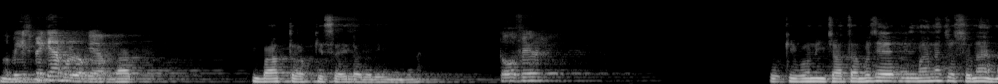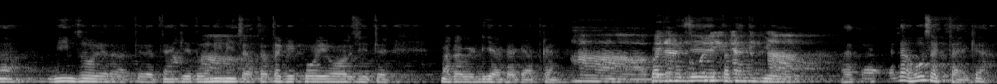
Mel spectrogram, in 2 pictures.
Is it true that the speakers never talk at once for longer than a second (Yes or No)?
No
